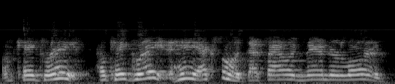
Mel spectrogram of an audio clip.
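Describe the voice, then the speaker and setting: A man's voice: high-pitched, moderate pace, slight background noise. A man hosting an online poetry reading in casual, effusive chat, often repeating himself, heard over a muffled, distant call. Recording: muffled lo-fi call, far from mic.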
